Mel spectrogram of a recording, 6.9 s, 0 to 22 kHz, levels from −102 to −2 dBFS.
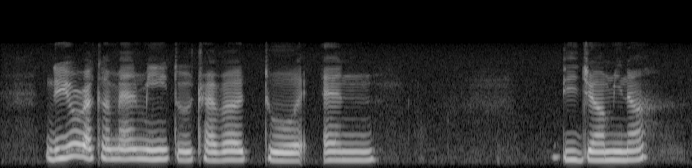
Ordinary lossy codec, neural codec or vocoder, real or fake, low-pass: none; none; real; none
